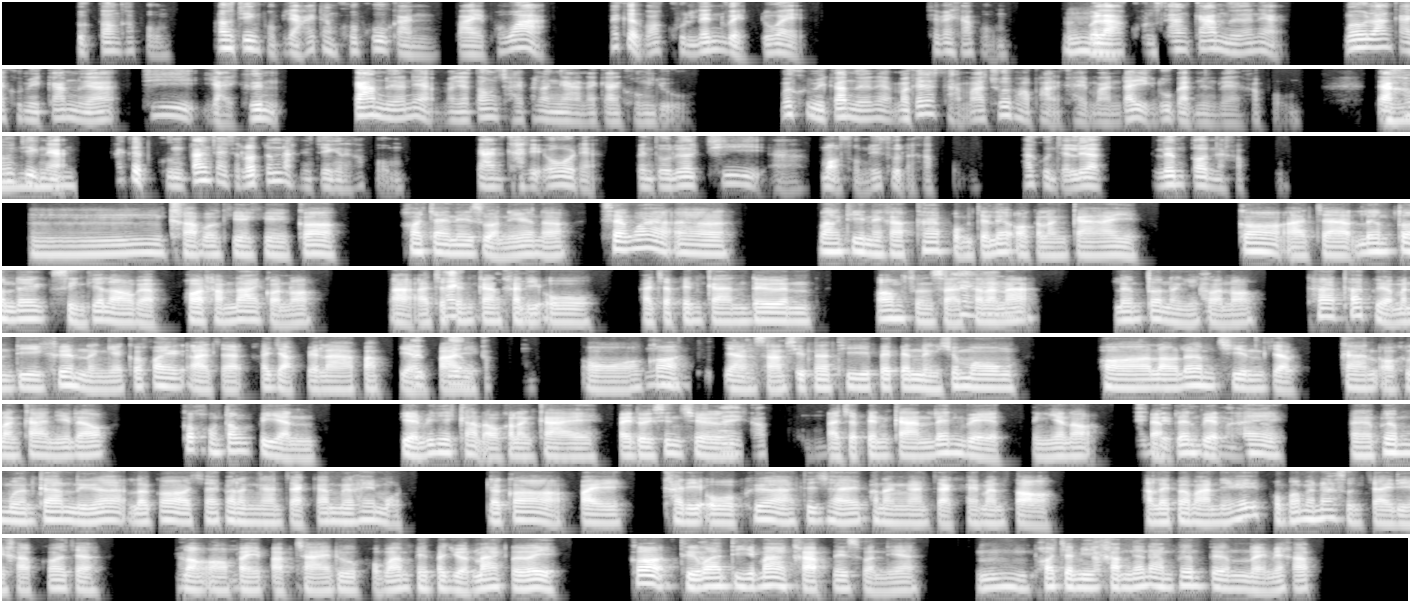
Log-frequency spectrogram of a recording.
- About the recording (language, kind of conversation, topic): Thai, advice, ฉันจะวัดความคืบหน้าเล็กๆ ในแต่ละวันได้อย่างไร?
- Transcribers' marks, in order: none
